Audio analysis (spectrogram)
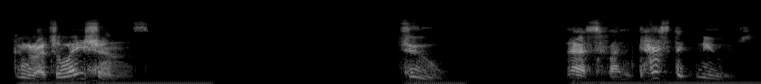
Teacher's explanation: about responding to good news, the intonation somehow rises, then comes down.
